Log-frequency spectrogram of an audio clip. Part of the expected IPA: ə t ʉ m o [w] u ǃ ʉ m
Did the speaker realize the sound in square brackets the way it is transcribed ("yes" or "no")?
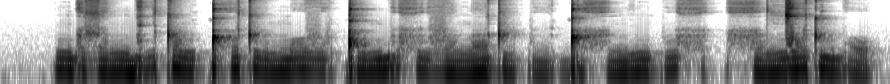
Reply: no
